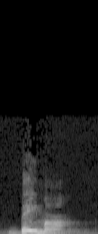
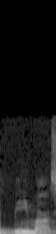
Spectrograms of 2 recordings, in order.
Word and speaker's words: bema: That word judgment seat is the translation of one short Greek word, pronounced bema. Or in English, transliterated in English, we would simply say bima, since it's an E.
